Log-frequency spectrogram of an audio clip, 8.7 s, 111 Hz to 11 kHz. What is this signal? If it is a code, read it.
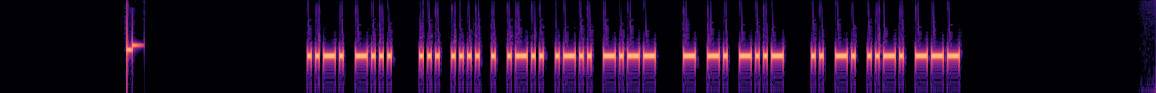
Morse code, heard as a keyed tone, about 40 wpm, 700 Hz. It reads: FB SHELLY TNX INFO
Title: K1USN SST QSO Practice 40wpm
